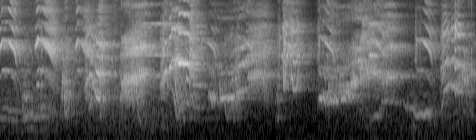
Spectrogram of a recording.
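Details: Orange-winged amazons kept in a bird garden in Hungary, bathing: loud, harsh squawks in rapid succession from several parrots, rough and overlapping throughout.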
